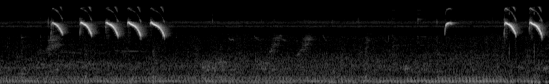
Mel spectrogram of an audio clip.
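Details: Young great tit in full rolling song meant to prompt kept birds: five quick falling whistles, a quiet stretch, one short high note, then three more downslurs.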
